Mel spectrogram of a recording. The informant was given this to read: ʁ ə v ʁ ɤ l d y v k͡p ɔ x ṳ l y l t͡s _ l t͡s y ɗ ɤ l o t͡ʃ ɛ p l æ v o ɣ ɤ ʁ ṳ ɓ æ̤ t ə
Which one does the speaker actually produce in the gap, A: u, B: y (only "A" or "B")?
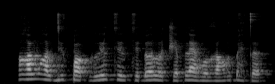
B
